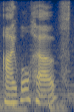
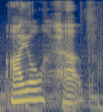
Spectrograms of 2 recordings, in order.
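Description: First: Each word is said fully and separately. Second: The first two words merge into one syllable.

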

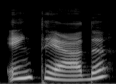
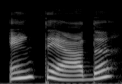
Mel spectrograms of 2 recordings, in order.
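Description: No difference in how they are said.

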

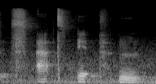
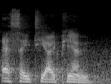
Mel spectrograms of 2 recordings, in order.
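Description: First: Each letter is said as its pure sound. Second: Each letter is said by its alphabet name. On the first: The speaker calls it right. "Pure sounds" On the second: The speaker calls it wrong. "The first group is not"

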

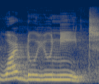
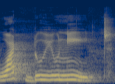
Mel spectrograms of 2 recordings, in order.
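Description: No difference in how they are said.

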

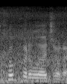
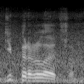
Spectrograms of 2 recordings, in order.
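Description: First: The first part is pronounced 'khooper'. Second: The first part is pronounced 'giper'. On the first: The speaker calls it wrong. "надо правильно говорить не хупер-леджер" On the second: The speaker calls it right. "а гипер-леджер"

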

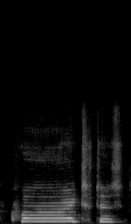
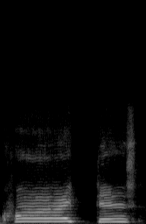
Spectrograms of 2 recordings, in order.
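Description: First: The T is clearly released and heard. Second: The T is swallowed and barely heard. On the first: The speaker calls it right. "I like quietus" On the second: The speaker calls it wrong. "implode the T and go quietus and really not have it be heard"

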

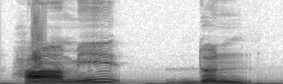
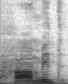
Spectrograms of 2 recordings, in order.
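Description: First: The name ends with a stressed -un sound. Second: The name ends bare, with no final vowel. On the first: The speaker calls it right. "Sonunu vurgulayarak okuyacaksın" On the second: The speaker calls it wrong. "Yani bile hamid diyemezsin"

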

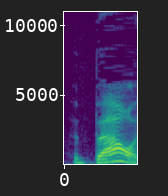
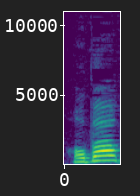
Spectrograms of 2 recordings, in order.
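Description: First: The first vowel is a weak, barely heard uh. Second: The first vowel is fully pronounced. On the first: The speaker calls it right. "about 이렇게 발음이 나요" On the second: The speaker calls it wrong. "about이 아니라"

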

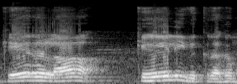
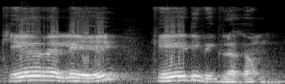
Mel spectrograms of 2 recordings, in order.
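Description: First: The first word ends with a long 'a' vowel. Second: The first word ends with an 'e' vowel. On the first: The speaker calls it wrong. "இந்த ப்ரொனன்சியேஷன்ன்றது தவறு" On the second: The speaker calls it right. "உண்மையான pronunciation"

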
